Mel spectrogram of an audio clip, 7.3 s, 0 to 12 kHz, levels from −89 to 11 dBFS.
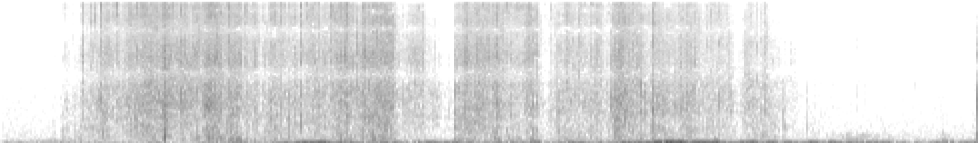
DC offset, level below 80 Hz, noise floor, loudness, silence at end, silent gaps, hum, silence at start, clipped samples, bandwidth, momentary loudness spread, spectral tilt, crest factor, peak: under 0.1%; -50 dBFS; -65 dBFS; -47 LUFS; 0 s; none; none; 0.05 s; under 0.1%; 11.5 kHz; 22 LU; -2 dB/octave; 20 dB; -24 dBFS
